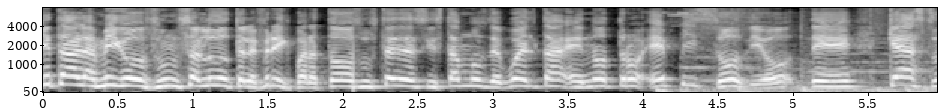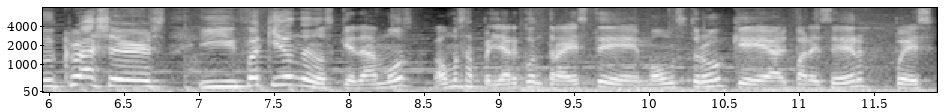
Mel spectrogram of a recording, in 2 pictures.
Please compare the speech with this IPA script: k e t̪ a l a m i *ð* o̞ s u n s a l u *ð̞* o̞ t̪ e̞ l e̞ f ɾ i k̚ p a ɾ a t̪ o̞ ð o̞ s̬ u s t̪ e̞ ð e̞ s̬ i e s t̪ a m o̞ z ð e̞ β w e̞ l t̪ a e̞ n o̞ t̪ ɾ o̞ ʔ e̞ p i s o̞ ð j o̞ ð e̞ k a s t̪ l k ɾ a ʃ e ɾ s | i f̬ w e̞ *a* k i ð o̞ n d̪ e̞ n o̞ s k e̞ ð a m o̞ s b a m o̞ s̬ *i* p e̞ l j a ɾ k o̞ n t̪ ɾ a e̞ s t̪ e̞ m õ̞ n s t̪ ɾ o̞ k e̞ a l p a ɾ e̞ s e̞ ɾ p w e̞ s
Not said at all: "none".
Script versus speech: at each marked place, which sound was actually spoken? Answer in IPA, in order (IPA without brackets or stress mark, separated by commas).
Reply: ɣ, ð̞, a, a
